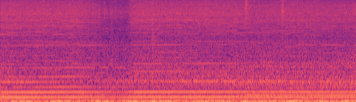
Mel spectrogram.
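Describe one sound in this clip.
A racing car's engine dips briefly in pitch and then climbs again as the car shifts gear.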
